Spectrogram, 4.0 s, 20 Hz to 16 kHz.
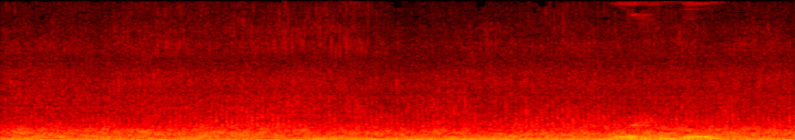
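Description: A helicopter flying in Call of Duty Modern Warfare (2019), a steady droning engine hum with rotor tones held throughout, fairly loud and continuous, with a brief rising whine near the end.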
